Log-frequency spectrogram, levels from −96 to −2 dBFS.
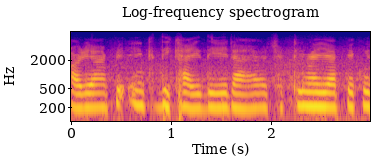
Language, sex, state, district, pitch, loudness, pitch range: Hindi, female, Bihar, Sitamarhi, 205 Hz, -15 LUFS, 195-215 Hz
